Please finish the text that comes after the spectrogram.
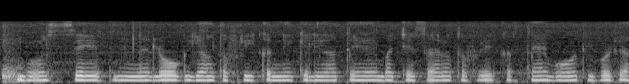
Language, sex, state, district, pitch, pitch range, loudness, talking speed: Hindi, female, Delhi, New Delhi, 190 Hz, 190-195 Hz, -17 LUFS, 170 wpm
